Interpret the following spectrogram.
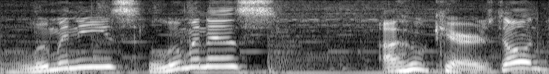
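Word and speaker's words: Lumines Live: um it includes uh luminous live I know I'm pronouncing that wrong lumines luminous uh who cares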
